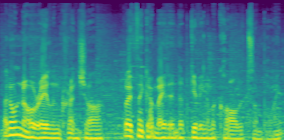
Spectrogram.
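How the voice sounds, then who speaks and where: A man playing a calm, good-natured veteran pro-wrestler in an audio drama, speaking in a measured, conversational way. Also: deep voice. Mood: candid. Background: music.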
